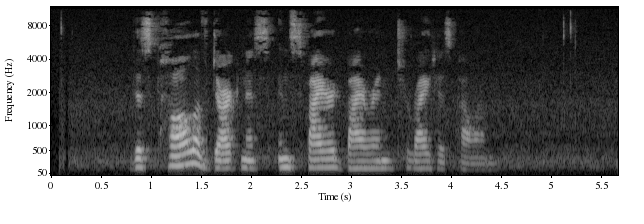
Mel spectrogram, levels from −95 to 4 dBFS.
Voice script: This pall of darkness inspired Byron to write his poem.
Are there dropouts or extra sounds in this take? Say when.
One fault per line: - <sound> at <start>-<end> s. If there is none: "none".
none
